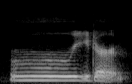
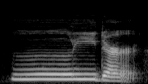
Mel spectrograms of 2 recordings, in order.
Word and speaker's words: leader: So instead of saying leader, I heard him say reader instead of leader, reader. So if you want to make a clear L sound, your tongue can go between your teeth.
